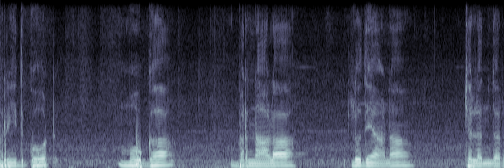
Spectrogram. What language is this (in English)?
Punjabi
